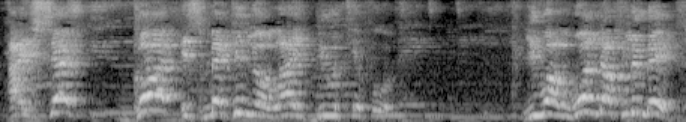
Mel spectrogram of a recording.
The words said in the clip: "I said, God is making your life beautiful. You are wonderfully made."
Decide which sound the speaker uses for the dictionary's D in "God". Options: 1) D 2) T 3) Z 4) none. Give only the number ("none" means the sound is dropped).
1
